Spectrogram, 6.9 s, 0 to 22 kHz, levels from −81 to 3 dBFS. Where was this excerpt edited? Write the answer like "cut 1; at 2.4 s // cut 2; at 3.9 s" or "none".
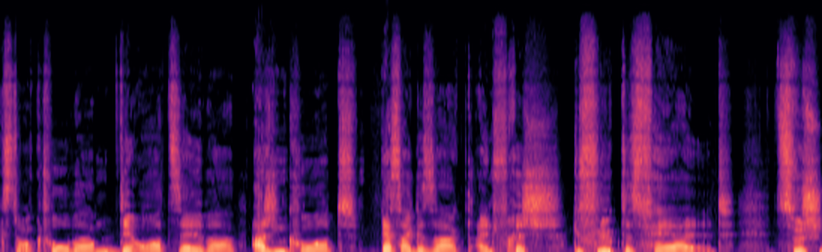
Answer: cut 1; at 2.0 s // cut 2; at 4.7 s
